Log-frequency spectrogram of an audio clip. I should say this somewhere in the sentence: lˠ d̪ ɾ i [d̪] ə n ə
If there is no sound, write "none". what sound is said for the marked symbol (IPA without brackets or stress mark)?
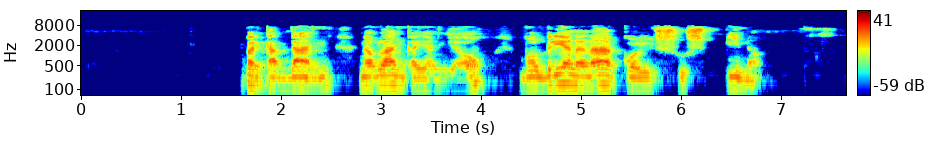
none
